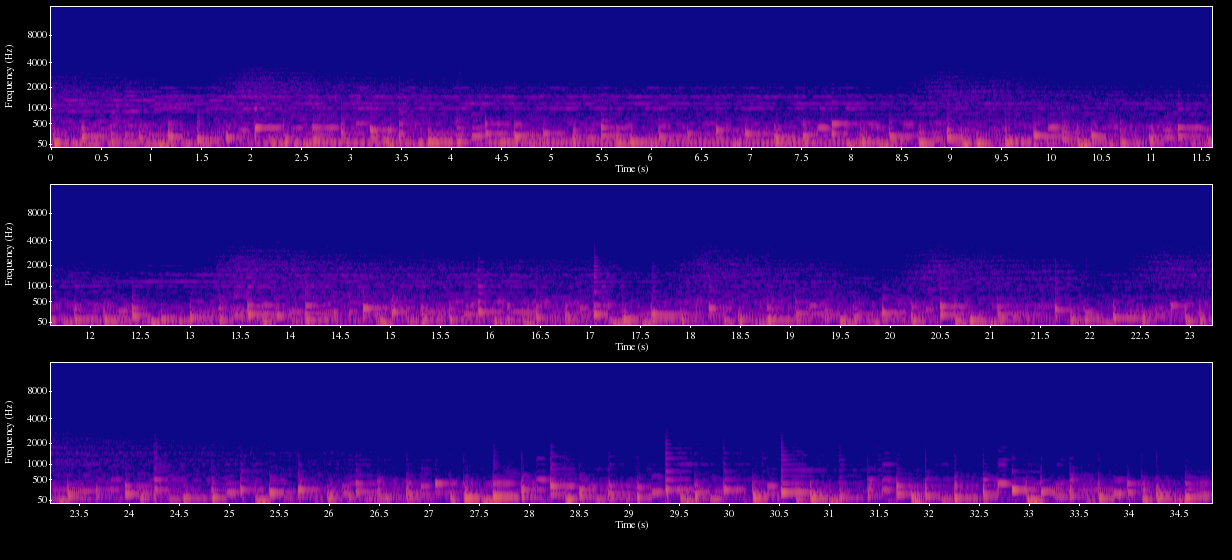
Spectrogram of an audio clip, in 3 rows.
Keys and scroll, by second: 8.2 ctrl+alt+d, 23.5 ctrl+z, 29.6 w, 30.3 a, 31.4-32.3 typing.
